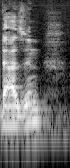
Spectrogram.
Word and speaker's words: DAZN: They got a minor stake in DAZN, D-A-Z-N, DAZN. The people have a lot of pronunciations for that, but I call it DAZN.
